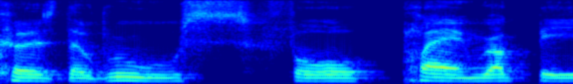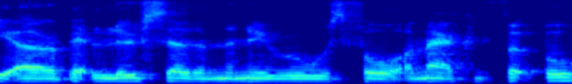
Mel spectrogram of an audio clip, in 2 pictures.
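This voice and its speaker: A man with a southern English accent speaks at medium pitch and a moderate pace. His intonation stays fairly even, with hardly any pauses. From England, Kent. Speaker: sports podcast co-host. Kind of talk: casual chat.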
